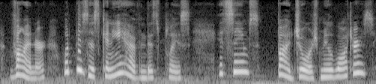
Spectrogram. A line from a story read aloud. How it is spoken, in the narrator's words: he suddenly exclaimed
